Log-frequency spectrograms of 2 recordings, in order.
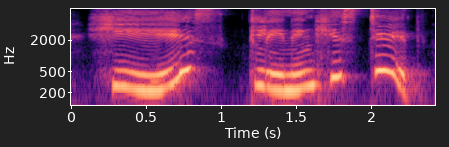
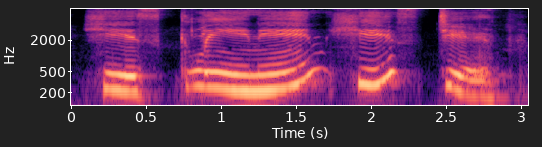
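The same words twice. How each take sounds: First: Slow, loud classroom model; model sentence for repeating. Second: Very slow, loud and drawn out; word-by-word model sentence. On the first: Teacher describes a picture to students, slow loud model delivery. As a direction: project it slowly for students to copy. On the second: Teacher repeats for students, very slow word-by-word delivery. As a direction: stretch each word at full classroom volume. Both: Shown as a demonstration. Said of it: "Repeat after me".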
